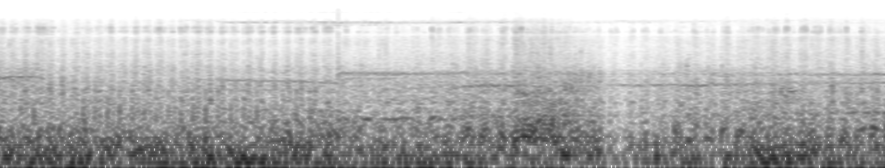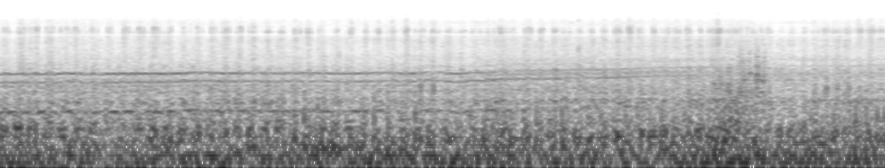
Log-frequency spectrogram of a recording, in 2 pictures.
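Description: An electric skateboard motor whines steadily.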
